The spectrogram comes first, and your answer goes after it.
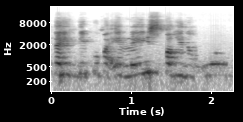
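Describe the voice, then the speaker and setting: A woman's voice: high-pitched, flat delivery, measured pace, crowd noise. A woman with a Filipino accent leading fervent intercessory prayer. She calls out "Lord God" between her phrases and moves between two languages. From Philippines. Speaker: prayer leader. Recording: distant mic with music underneath.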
